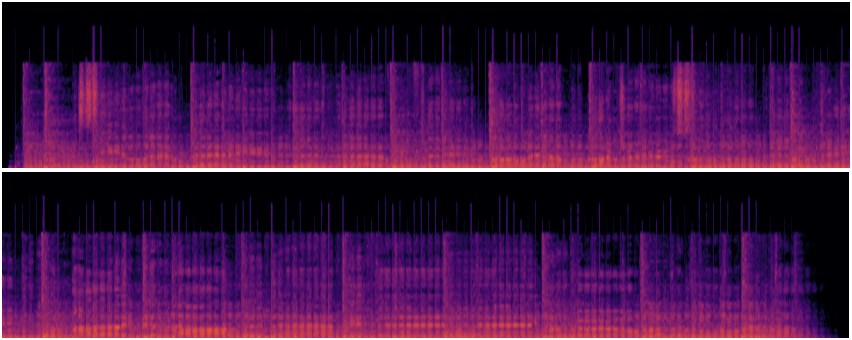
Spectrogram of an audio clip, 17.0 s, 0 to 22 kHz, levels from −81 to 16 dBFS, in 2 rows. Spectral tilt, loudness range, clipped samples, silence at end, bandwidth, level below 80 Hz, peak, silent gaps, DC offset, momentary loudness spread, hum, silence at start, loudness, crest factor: -4.5 dB/octave; 2 LU; under 0.1%; 0.25 s; 18.5 kHz; -32 dBFS; -10 dBFS; none; under 0.1%; 3 LU; none; 0.05 s; -27 LUFS; 14 dB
